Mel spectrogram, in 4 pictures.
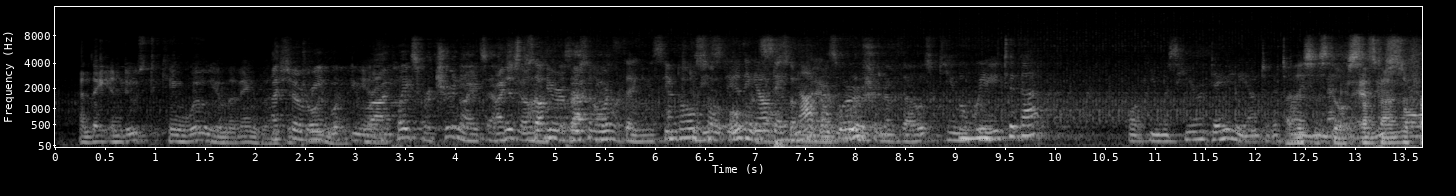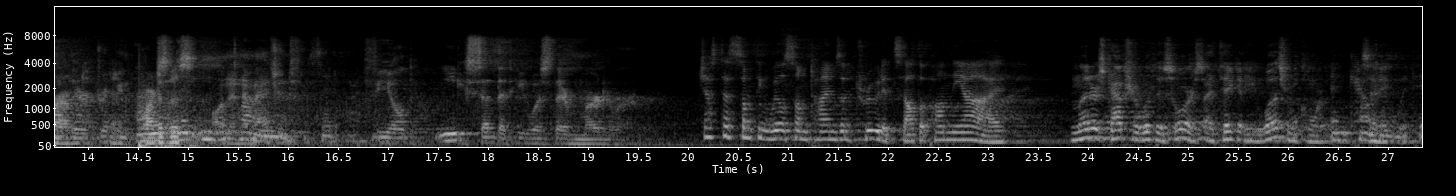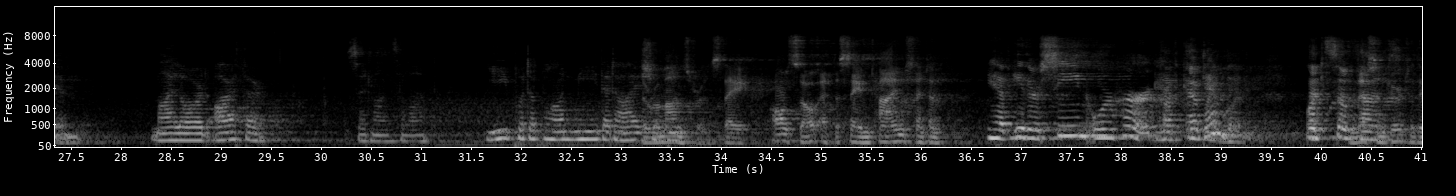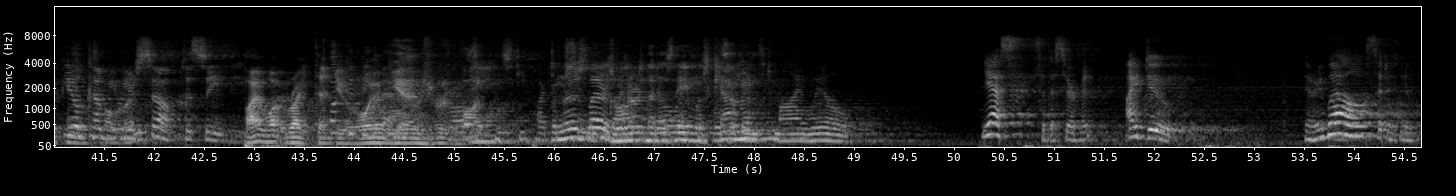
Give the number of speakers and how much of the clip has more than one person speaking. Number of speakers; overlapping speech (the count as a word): nine, about 40%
